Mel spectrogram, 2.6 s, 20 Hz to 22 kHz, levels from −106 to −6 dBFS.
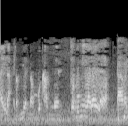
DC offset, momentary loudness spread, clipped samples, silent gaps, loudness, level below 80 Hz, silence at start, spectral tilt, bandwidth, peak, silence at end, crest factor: under 0.1%; 7 LU; under 0.1%; none; -24 LUFS; -56 dBFS; 0 s; -1.5 dB/octave; 6.6 kHz; -8 dBFS; 0 s; 16 dB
